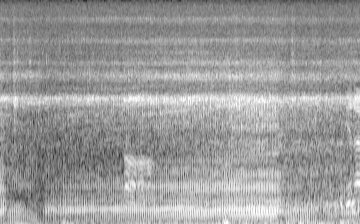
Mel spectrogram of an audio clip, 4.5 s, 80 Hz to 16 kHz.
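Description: A 2022 Honda Grom motorcycle fitted with an aftermarket intake and exhaust drones steadily while riding, its engine note close and moderately loud, rising briefly partway through with wind noise and a voice talking underneath.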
